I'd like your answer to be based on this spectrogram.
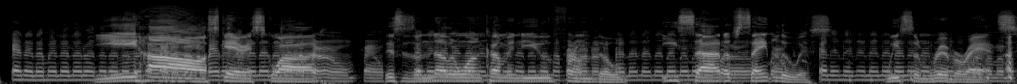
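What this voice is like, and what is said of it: Put-on country twang. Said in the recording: “Find some twang.”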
